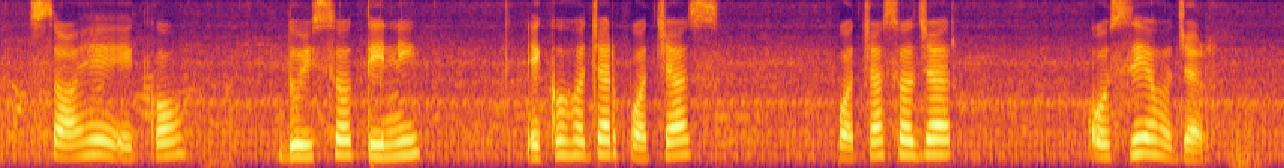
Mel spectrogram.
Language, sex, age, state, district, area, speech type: Odia, female, 18-30, Odisha, Malkangiri, urban, spontaneous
